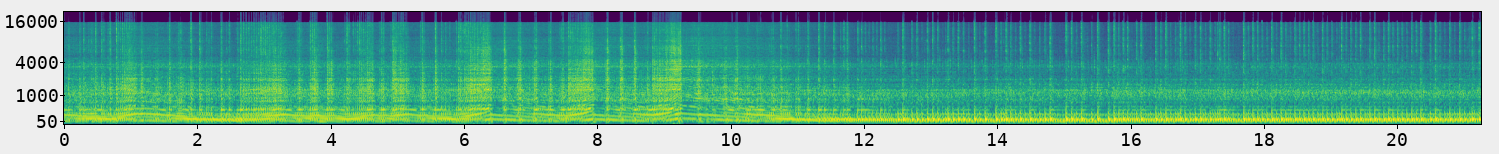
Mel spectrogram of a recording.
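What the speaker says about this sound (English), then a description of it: "I just put a little bit of gas in the carburetor here to fire it up" A Seadoo 587 two-stroke jet ski engine, run on gas poured into the carburetor, fires up and revs repeatedly, loud and close, then settles into a steady buzzing idle for the rest of the run.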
